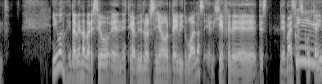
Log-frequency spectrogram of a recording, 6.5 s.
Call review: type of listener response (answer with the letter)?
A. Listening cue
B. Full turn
A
